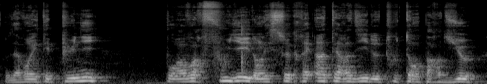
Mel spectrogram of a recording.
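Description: A man reading aloud and voicing a fanatical old woman preaching a feverish, shouted sermon. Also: mid-range voice, normal speed, roomy sound, lightly acted.

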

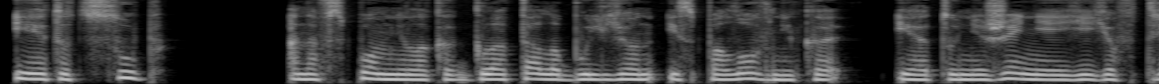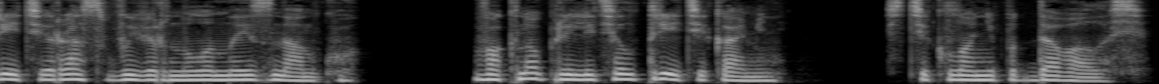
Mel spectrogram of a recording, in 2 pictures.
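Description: A woman narrating a thriller audiobook in a measured, tense way. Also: fairly low pitch, steady tone, mellow, no echo, studio quality. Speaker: audiobook reader.

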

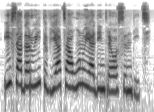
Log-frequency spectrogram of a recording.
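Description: A woman voicing a solemn male leader of a religious brotherhood, proclaiming clearly. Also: high-pitched, a little mellow, no echo, close to an everyday voice.

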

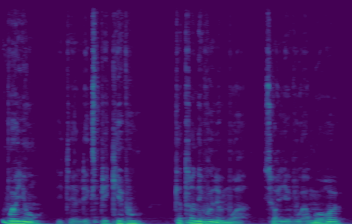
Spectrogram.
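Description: A man voicing a greedy young courtesan, sharp, impatient and ironic, barely changing his own voice in an audiobook reading. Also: medium pitch, animated, normal speed, husky.

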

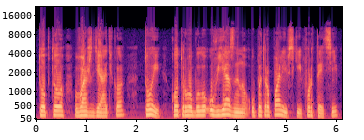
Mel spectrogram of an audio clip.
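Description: A man's voice: on the high side, moderate pace, no echo, close to an everyday voice. A man reading as a polite, inquisitive foreign count. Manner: courteous, flattering. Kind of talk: audiobook dialogue reading.

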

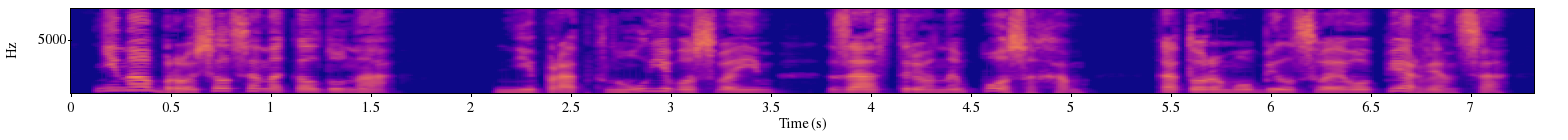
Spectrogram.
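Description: A narrator reading a historical tale aloud in a measured, dramatic way. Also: medium pitch, no room sound, clean studio sound. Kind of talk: scripted audiobook narration.

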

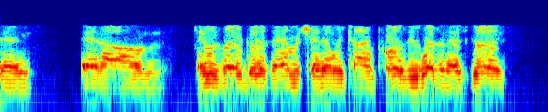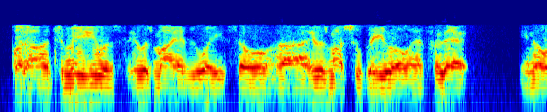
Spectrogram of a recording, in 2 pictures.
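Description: A man in his twenties, a pro football player, talking in a radio interview over a muffled, tinny phone line that sounds like a drive-thru speaker. He speaks haltingly and searches for words. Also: on the low side, dry recording.

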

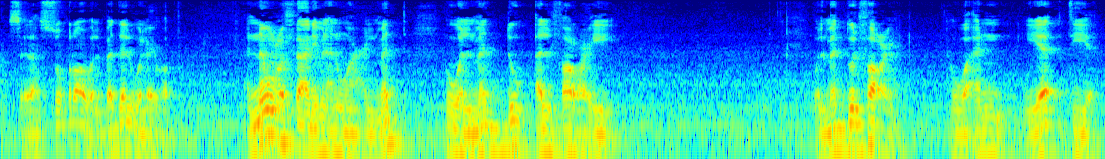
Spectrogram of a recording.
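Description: A man teaching the rules of Quran recitation. He explains methodically, repeats key terms, corrects errors firmly, and chants examples with long drawn-out vowels. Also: deep voice, a little mellow. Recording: echoey room with faint background noise.

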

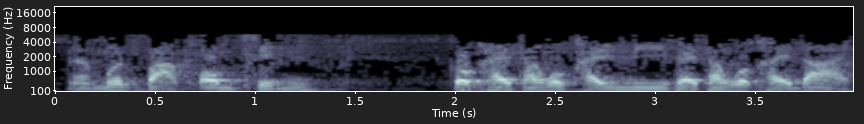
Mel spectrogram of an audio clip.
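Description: Male monk preacher, lively delivery, recorded dull with a faint hiss. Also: mid-range voice, fairly quick, roomy sound. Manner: animated, acts out other people's words in quoted voices. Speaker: Buddhist monk. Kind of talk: Dhamma sermon.

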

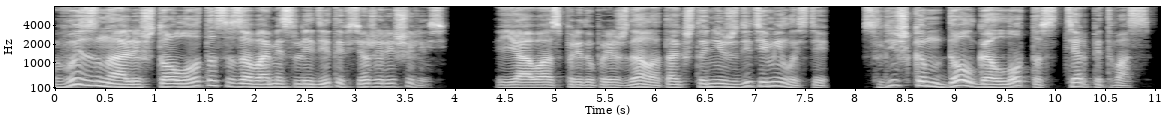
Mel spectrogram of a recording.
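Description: A man reading an audiobook, voicing a stern female hostess who gives cold commands and later turns smoothly apologetic. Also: medium pitch, measured pace, a little mellow, natural voice.

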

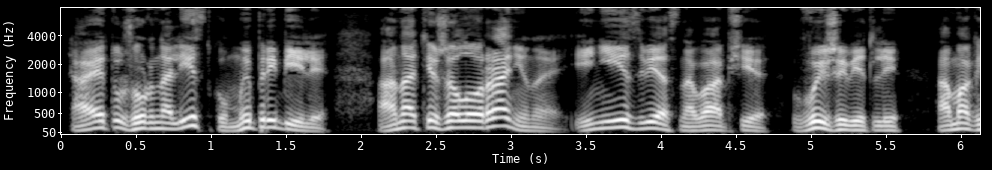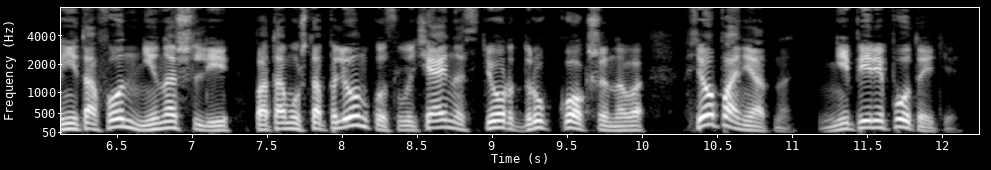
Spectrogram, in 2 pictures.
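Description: A man voicing a bossy, quick-tempered gang leader in an audiobook, barking orders. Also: mid-range voice, sing-song, a bit bright, dry recording, studio quality, pitched above the performer's own voice. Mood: scheming.

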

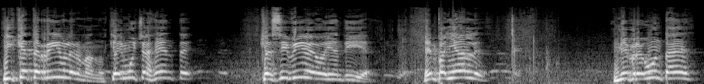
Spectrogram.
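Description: A man with a very high, expressive voice preaches a sermon emphatically, repeating himself and asking rhetorical questions. He slows down when reading scripture aloud.

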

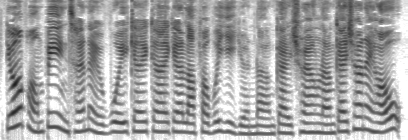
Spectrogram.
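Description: A Hong Kong woman hosts a radio call-in show in a mid-range voice, steady and measured as she recaps and asks questions. Her voice is close and dry, with no room sound. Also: medium pitch, dry recording. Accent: Hong Kong Cantonese. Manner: measured, sums up callers' points. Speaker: radio talk show host. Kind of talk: phone-in show hosting.

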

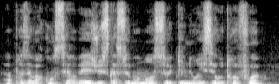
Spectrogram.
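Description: A lonely, faded governess, played by a man reading a novel aloud, with a sad, hurried, pleading delivery. The voice sits a little higher than a man's usual speech and has a husky, warm grain. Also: fairly even intonation. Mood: anxious.

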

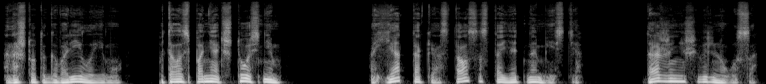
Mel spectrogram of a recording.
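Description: A man narrating a first-person audiobook in a dry, even storytelling manner. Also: fairly low pitch, normal speed, breathy edge, no echo.

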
